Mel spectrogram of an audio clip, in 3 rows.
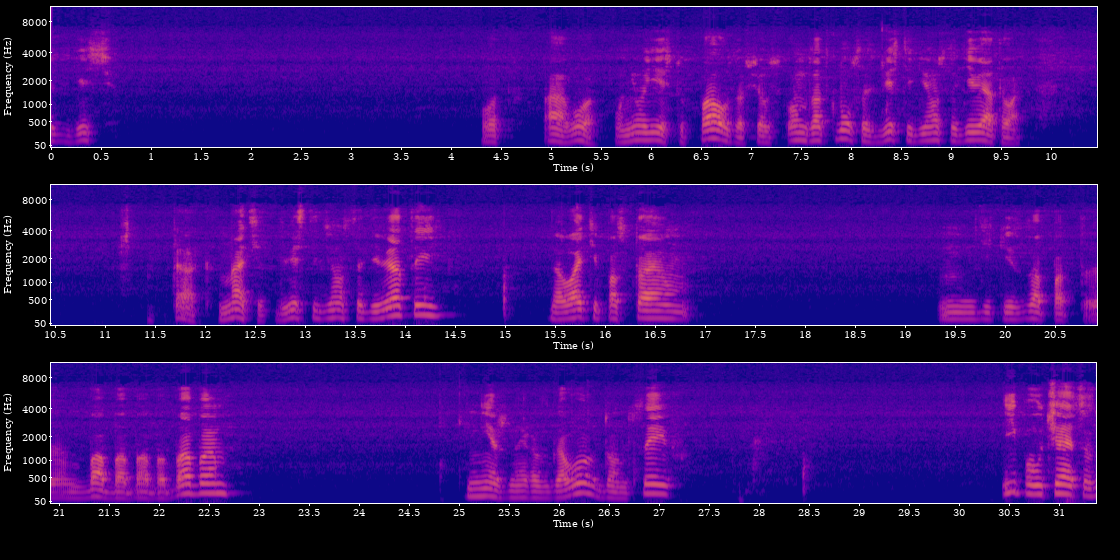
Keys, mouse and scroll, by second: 15.8-29.0 drag.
